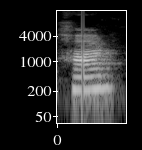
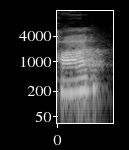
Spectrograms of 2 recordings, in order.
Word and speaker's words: Har: So the idea is you want to feel almost like your tongue is tapping the roof of your mouth. I'm not asking you to really roll your R's, but you're giving a nice little tap. So it's almost like you're saying Had, Had, Had, okay?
